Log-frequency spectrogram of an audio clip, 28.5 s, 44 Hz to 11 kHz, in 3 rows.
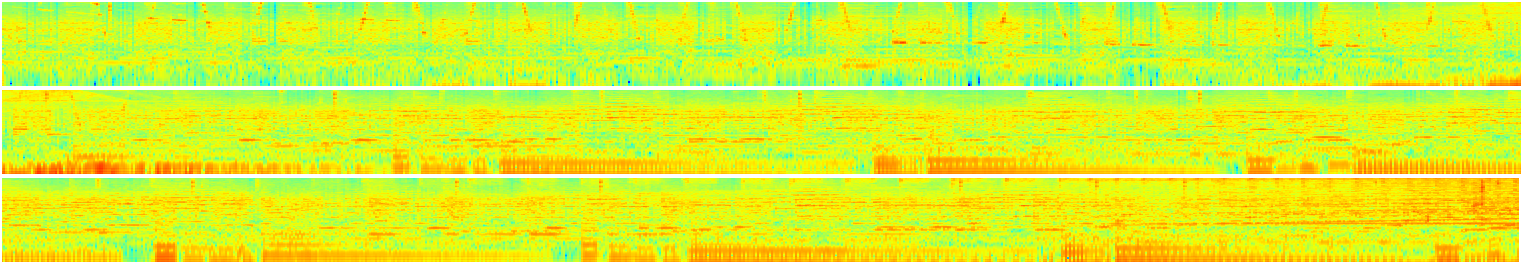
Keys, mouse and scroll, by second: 6.9 click, 10.1 click, 11.8 click, 14.8 click, 17.2 click, 20.5 click, 22.0 click, 23.0 click, 25.3 click, 26.0 click, 27.1 click.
